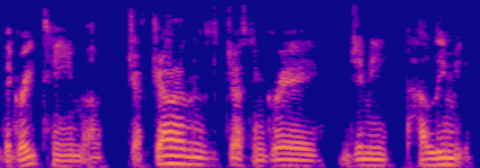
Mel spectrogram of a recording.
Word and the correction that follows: Palmiotti: I said it right before we recorded. – Yeah, you did. You did it. – Him. – Yeah, Jimmy Palmiotti.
